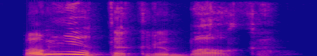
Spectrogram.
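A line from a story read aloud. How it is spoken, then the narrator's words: Grumbled. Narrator (Russian): буркнул Максимов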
